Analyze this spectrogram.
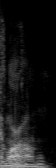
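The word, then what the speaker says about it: Morejón: Lucchesi and Morazian, or however you say his name. Morahone? Yeah, Morahone.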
